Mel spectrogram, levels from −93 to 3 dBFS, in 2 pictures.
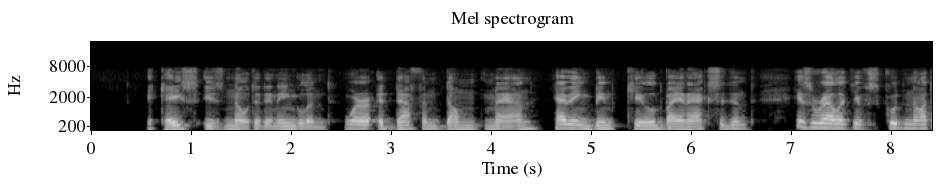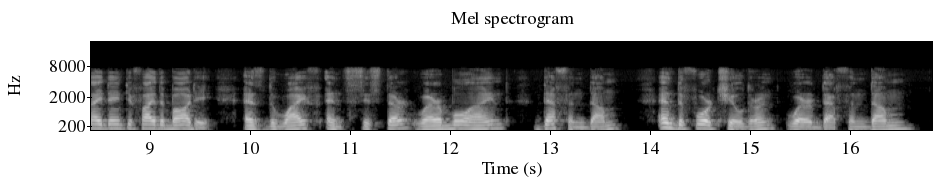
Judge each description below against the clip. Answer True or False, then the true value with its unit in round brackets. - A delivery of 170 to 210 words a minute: False (155 wpm)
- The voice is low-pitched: True (125 Hz)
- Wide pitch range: False (4.4 semitones)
